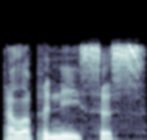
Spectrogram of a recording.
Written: Peloponnesus

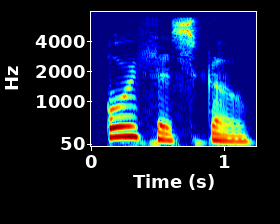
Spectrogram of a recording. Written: orthoscope

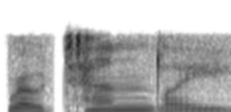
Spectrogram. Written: rotundly

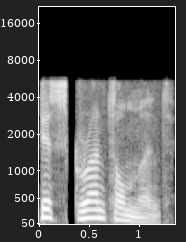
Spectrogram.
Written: disgruntlement

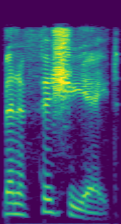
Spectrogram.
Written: beneficiate

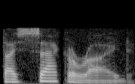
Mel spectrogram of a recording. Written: disaccharide

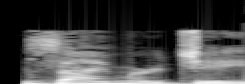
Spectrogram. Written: zymurgy

